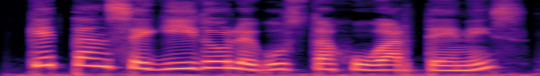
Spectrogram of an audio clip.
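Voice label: how often do you like to play tennis, Spanish, female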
